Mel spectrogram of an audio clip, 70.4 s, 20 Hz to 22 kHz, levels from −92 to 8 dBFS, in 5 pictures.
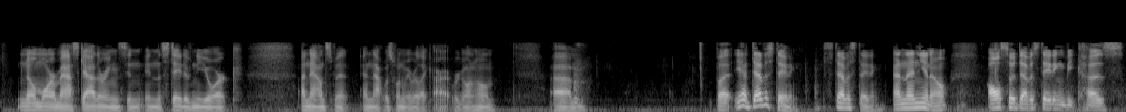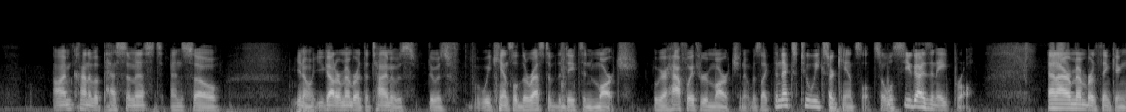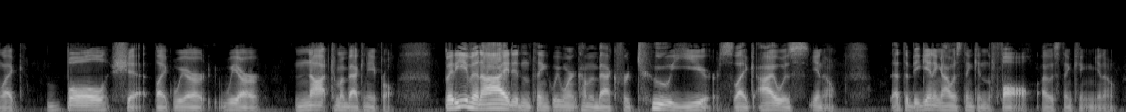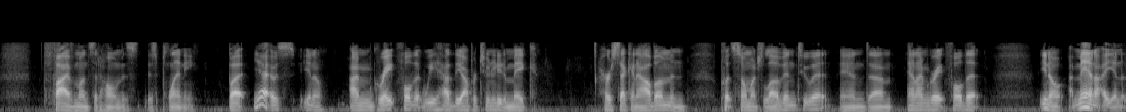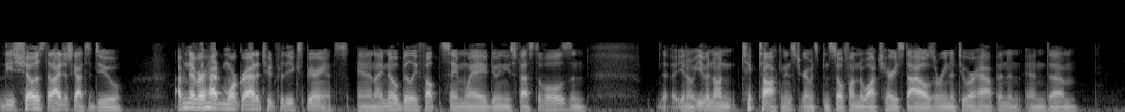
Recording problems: high frequencies cut off; noticeable; nothing above 5.5 kHz

